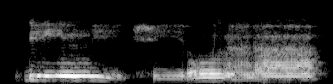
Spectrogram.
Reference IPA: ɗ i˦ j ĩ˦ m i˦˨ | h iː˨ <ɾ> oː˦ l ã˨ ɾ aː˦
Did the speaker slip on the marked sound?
no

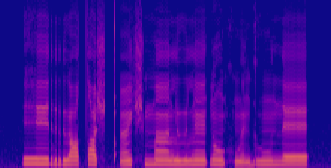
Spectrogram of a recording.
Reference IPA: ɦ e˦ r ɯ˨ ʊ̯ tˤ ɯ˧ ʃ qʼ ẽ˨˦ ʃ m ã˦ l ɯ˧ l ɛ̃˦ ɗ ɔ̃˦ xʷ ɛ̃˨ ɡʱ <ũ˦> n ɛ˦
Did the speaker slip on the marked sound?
no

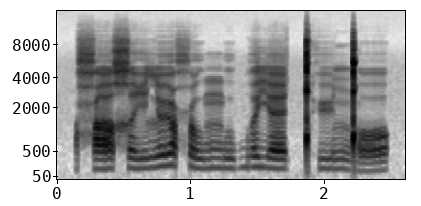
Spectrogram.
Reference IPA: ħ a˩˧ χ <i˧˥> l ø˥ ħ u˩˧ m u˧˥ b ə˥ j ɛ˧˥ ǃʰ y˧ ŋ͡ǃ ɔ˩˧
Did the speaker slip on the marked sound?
yes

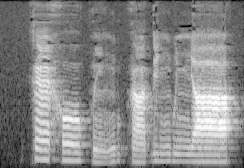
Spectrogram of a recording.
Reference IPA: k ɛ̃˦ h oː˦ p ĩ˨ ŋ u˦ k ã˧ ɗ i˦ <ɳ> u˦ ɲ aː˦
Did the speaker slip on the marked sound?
yes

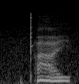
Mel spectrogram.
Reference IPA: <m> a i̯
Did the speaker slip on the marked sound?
yes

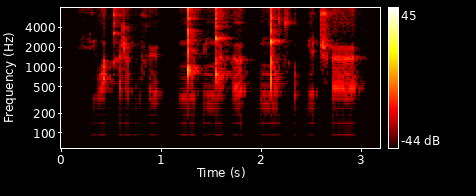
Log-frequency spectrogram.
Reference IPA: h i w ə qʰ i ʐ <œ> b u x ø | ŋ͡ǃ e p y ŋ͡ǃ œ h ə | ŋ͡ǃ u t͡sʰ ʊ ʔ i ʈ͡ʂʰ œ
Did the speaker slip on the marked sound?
no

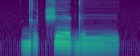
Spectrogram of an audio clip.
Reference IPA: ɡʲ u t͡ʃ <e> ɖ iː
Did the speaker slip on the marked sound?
no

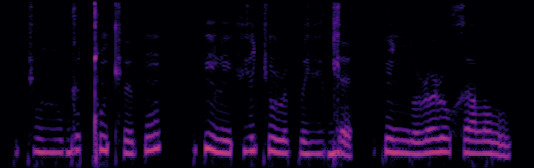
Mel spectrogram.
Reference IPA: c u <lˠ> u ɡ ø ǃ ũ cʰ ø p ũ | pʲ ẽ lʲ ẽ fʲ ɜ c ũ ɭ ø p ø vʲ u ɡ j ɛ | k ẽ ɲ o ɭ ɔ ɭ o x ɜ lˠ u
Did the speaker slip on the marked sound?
yes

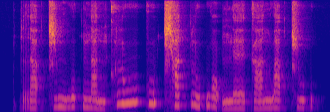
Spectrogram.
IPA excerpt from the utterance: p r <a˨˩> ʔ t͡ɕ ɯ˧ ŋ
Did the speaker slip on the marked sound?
no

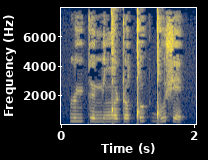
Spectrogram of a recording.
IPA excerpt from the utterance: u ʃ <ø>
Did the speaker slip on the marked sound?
yes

